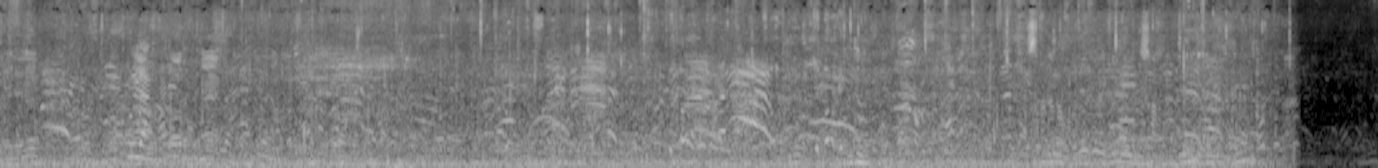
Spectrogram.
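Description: A crowd of men shouts and whoops in the distance.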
